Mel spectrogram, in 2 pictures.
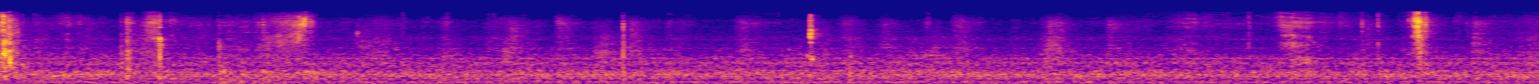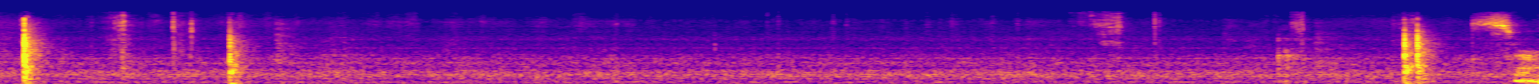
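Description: Adhesive tape crackles and rips in sporadic bursts while being handled for a paper sunrise craft, with rustling paper between sharp close pulls.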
